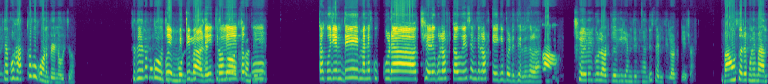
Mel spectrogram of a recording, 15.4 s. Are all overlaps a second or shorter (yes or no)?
no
